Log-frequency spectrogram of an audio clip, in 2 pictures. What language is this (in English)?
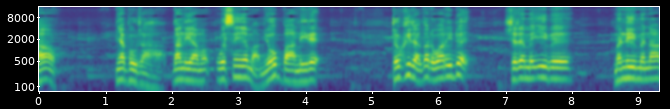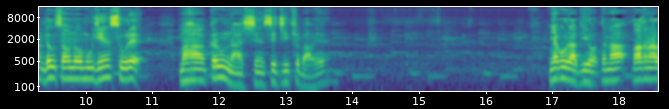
Hindi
